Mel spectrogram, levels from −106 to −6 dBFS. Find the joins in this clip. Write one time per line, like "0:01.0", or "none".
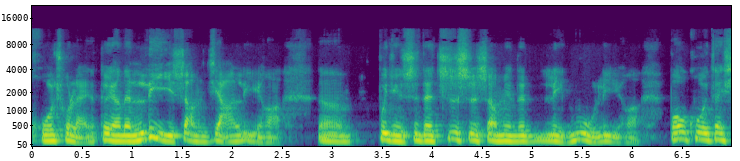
none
